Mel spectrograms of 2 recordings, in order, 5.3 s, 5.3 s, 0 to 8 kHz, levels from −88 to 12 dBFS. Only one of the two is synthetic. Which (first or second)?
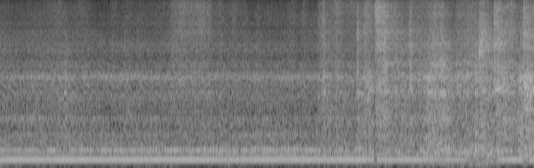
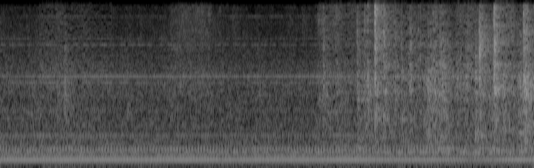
first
